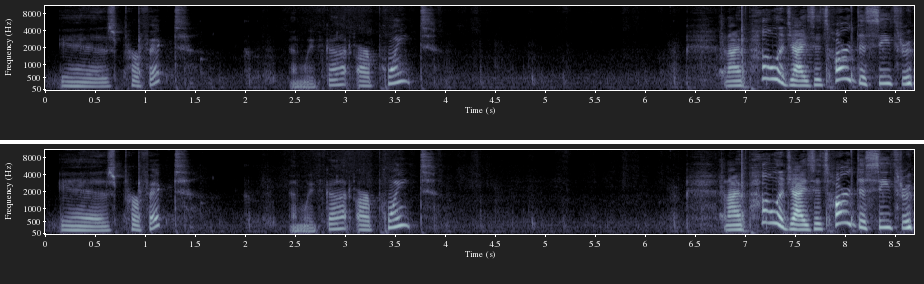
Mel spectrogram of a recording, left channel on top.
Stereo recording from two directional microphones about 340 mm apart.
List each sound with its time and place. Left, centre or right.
0.1 s speech: right
6.4 s speech: right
